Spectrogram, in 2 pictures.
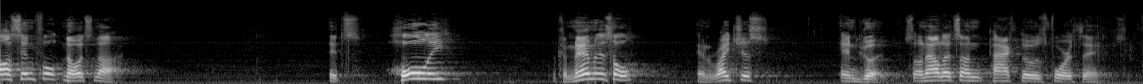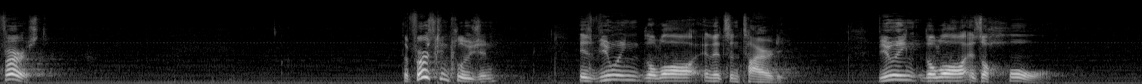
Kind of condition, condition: setting, large echoing room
